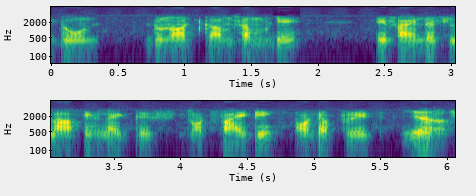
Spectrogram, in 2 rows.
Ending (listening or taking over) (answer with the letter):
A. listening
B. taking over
B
